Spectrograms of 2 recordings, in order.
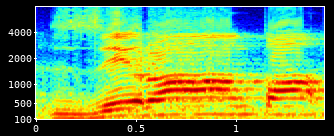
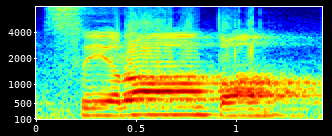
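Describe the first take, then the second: First: The first sound blends s with z. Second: The word begins with a plain s sound. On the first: "Zirata mencampurkan ini ya" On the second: "dengan membaca sin"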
